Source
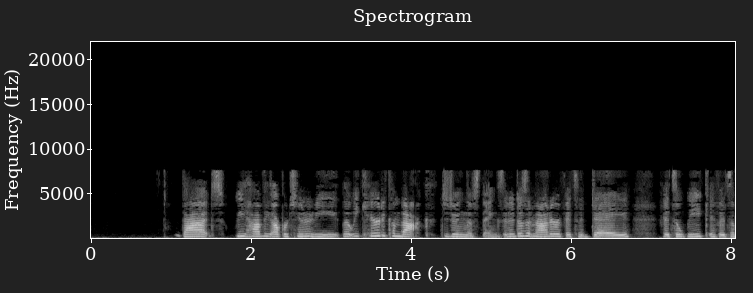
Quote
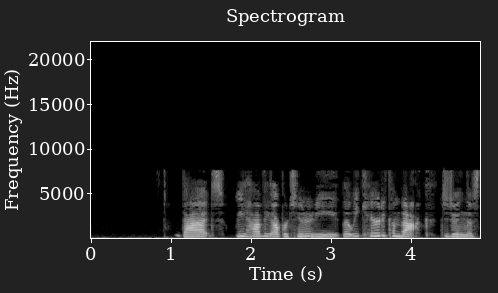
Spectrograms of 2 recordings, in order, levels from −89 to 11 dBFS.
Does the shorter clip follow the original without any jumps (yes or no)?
yes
